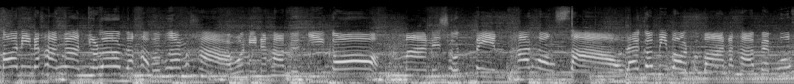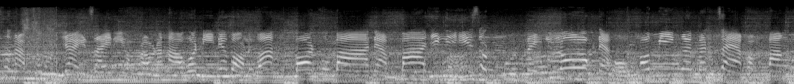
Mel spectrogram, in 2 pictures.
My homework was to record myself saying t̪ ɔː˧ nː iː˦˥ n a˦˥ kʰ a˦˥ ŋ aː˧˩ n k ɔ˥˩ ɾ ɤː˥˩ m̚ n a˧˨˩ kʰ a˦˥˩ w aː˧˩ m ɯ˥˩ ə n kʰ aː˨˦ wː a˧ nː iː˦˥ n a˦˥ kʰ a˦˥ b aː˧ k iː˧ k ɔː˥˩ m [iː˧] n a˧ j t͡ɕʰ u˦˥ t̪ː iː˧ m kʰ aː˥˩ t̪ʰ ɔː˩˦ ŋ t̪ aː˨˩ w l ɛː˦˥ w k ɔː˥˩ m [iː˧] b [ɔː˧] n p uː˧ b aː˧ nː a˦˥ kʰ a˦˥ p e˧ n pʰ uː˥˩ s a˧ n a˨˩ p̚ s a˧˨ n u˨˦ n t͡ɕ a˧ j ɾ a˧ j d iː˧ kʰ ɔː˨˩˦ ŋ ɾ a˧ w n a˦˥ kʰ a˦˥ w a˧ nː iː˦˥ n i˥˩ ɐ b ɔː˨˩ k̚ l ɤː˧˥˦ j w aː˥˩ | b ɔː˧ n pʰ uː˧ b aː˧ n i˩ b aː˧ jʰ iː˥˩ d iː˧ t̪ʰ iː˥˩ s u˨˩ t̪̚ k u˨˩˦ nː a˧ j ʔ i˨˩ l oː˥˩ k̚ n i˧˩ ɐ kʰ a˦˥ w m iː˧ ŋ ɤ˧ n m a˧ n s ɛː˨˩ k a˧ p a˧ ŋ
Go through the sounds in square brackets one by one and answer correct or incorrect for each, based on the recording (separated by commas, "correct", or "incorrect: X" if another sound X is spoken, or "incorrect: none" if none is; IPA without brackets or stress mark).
incorrect: aː˧, correct, correct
